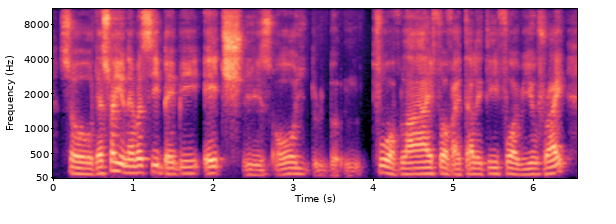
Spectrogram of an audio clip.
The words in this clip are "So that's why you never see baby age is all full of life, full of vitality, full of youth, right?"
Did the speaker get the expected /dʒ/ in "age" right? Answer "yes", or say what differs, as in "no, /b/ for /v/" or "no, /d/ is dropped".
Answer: no, /tʃ/ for /dʒ/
